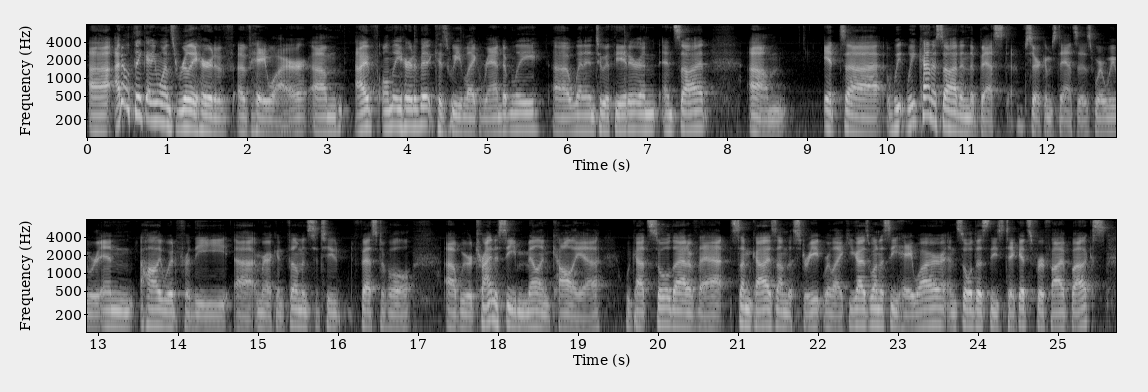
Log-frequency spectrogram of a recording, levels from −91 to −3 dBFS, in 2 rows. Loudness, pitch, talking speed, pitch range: -32 LUFS, 120 Hz, 205 wpm, 110-130 Hz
